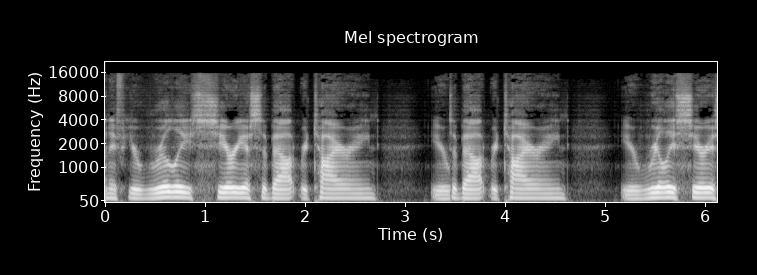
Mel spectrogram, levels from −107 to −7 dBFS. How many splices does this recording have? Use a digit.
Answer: 1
